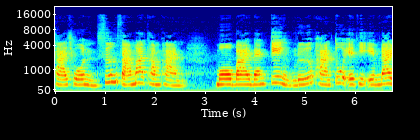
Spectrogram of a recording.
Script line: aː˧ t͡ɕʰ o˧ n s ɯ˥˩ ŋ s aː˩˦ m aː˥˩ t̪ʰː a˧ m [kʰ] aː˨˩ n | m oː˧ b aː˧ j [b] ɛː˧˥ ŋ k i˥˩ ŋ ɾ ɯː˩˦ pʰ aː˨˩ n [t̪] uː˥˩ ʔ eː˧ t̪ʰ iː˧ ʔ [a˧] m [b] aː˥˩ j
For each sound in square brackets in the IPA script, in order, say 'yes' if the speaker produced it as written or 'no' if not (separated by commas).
no, yes, yes, no, no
